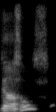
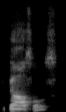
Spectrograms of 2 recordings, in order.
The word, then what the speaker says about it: ghazal: popularized by roomie now there are numerous ways to pronounce that this uh this form uh and i say this because i have read these poems and have always had someone come up to me and correct my pronunciation after the reading so uh they can be pronounced guzzles gossels gazelles i always go with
